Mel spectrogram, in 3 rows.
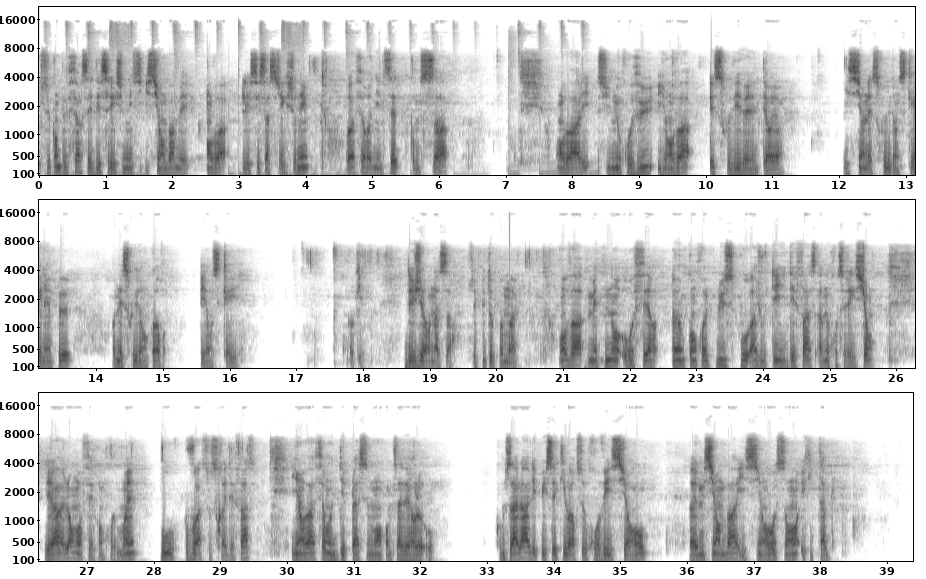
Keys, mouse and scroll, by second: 7.2-8.3 middle drag, 8.3-8.9 scroll up 1, 8.9-10.2 middle drag, 10.2 e, 17.6 KP_1, 17.9 Tab, 18.4-19.3 scroll down 6, 19.3-19.7 scroll up 5, 20.7 Tab, 22.1 ctrl+KP_Add, 23.1 ctrl+KP_Add, 26.3 ctrl+KP_Subtract, 30.1 g, 38.1 Tab, 38.5-39.4 scroll down 5.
